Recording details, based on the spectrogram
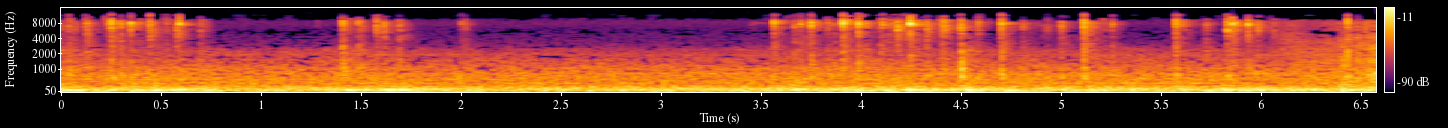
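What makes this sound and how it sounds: Long nails tap rapidly on the keys of a full-size white plastic computer keyboard resting on a wooden desk, beside an untouched laptop. Bright, short clicks come in quick flurries, thinning out briefly in the middle, over a steady low hum.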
